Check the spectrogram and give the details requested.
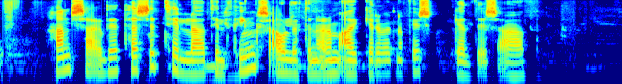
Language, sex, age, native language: Icelandic, female, 30-39, Icelandic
